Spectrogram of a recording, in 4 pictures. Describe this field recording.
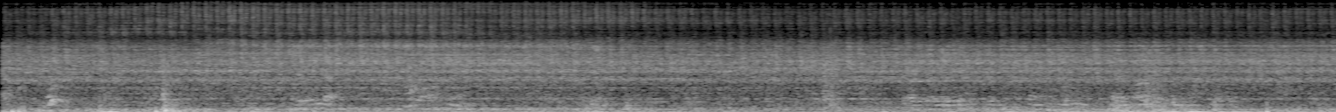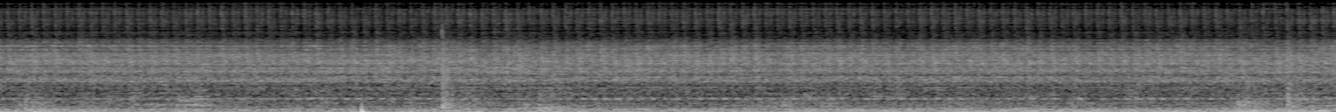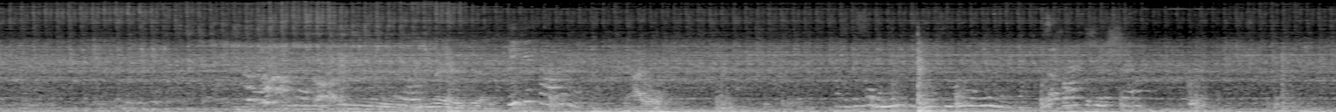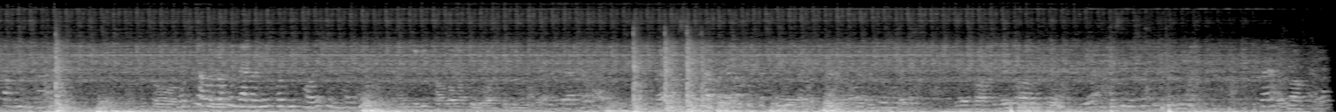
soundmap international, social ambiences/ listen to the people - in & outdoor nearfield recordings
